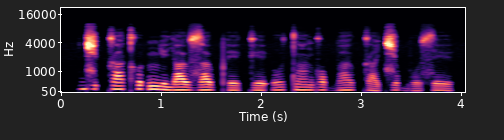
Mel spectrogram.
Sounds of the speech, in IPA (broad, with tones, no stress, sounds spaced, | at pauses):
d͡ʑ ʊ˦ ʔ k ä˦ kʰ ʊ˦ ʔ ɲ e˦˨ j a˦˨ ʊ̯ z a˦˨ ʊ̯ pʰ e˨ k e˨ ʔ o˦ t ã˦ ɡ ɔ˦˨ b a˦ ʊ̯ k ä˨ t͡ɕ ɔ˦˨ b o˨ sʰ e˦˨ ɪ̯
